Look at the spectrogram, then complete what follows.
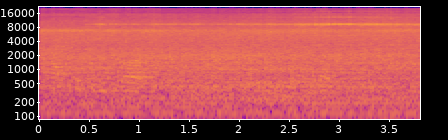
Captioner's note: machinery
